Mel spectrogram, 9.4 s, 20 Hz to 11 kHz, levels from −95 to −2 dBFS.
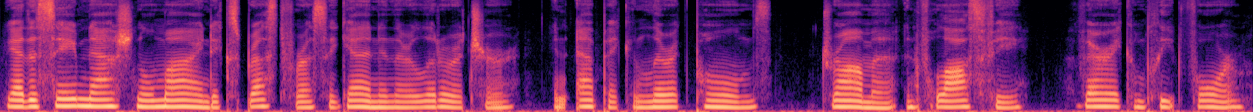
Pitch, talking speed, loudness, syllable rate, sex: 180 Hz, 160 wpm, -18 LUFS, 5.2 syllables/s, female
